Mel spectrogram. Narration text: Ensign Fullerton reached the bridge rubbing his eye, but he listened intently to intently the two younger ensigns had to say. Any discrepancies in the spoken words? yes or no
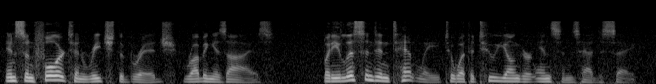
yes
